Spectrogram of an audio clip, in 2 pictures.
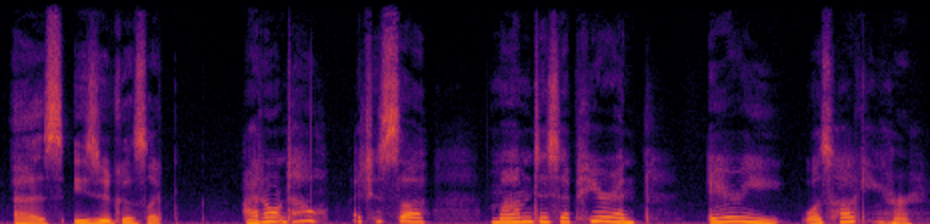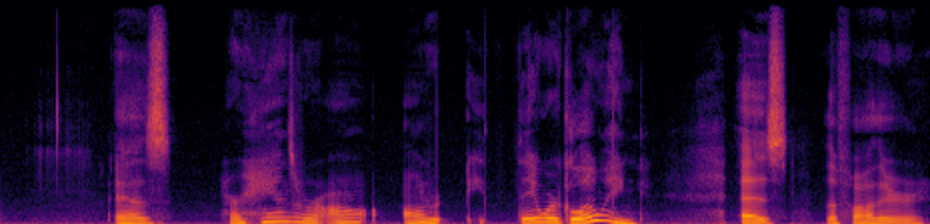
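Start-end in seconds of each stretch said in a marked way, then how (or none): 1.8-11.8 put-on high-pitched girl's character voice; bewildered sister. Izuka tells father how Mom disappeared, high and bewildered. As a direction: explain it in a much higher voice.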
